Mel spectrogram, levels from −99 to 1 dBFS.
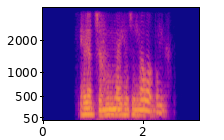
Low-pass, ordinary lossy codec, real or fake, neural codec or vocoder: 3.6 kHz; AAC, 32 kbps; fake; codec, 16 kHz, 0.5 kbps, FreqCodec, smaller model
